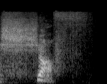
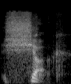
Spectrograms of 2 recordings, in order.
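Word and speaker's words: Shough: It looked like shuff or shook or you know, but it's pronounced shook.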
